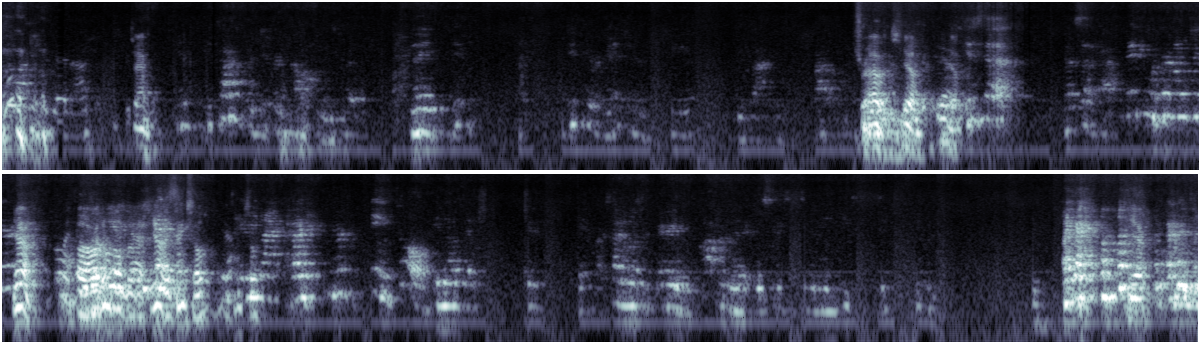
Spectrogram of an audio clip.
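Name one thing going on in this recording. An elderly man speaks calmly to a room, heard through a distant microphone with some echo.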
